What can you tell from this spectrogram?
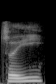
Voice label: "zui5", taiwanese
